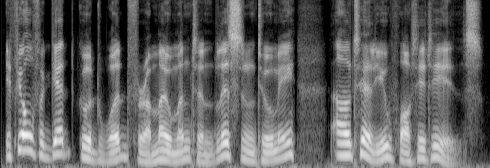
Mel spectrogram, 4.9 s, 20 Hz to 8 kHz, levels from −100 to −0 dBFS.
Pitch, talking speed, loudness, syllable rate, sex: 130 Hz, 210 wpm, -19 LUFS, 4.8 syllables/s, male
